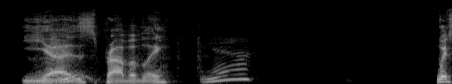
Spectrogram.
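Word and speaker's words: Iuz: like what's a yes it's pronounced i you z so i i would say yes probably yeah which sounds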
